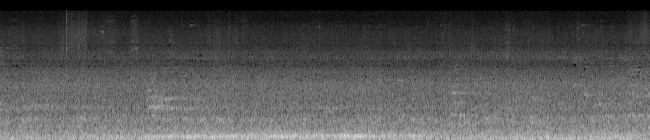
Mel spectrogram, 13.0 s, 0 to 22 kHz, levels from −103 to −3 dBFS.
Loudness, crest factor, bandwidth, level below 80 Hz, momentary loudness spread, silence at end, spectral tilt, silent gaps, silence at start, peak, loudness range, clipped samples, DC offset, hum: -33 LUFS; 16 dB; 11.5 kHz; -38 dBFS; 8 LU; 0 s; -8 dB/octave; none; 0 s; -14 dBFS; 5 LU; under 0.1%; under 0.1%; none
